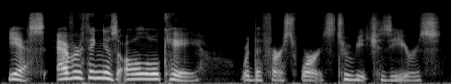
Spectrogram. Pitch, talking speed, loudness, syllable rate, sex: 220 Hz, 175 wpm, -20 LUFS, 4.7 syllables/s, female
